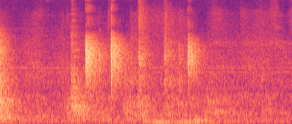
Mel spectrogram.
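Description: Billiard balls knock against each other and the cushions as they roll.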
